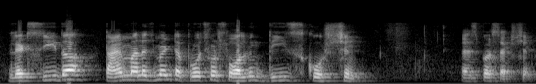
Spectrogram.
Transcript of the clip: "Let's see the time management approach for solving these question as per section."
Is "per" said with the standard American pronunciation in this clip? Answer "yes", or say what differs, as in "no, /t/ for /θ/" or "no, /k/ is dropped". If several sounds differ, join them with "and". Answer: yes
